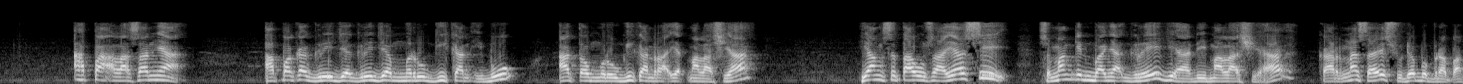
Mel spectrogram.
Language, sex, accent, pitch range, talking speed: English, male, Indonesian, 145-180 Hz, 95 wpm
